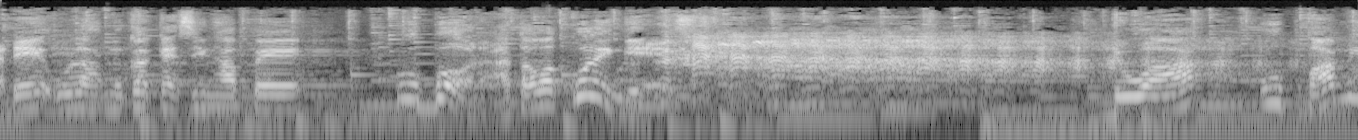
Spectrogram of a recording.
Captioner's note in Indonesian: tertawa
